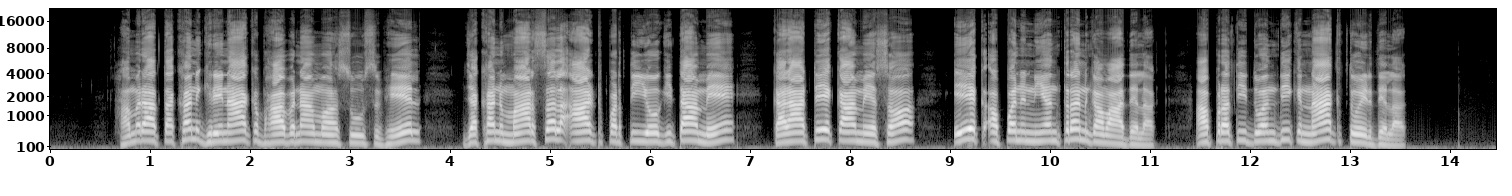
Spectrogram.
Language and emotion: Maithili, disgusted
